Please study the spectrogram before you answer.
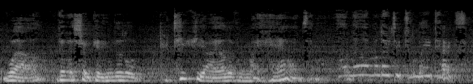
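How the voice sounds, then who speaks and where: A woman's voice: lowish voice, wildly swooping pitch, fast talker, background noise. A middle-aged woman with a congested voice, giving a conversational classroom lecture as a nursing instructor and checking in with her students as she goes. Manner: conversational, checks in with "okay?" and "right?". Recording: echoey classroom with faint ambience.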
